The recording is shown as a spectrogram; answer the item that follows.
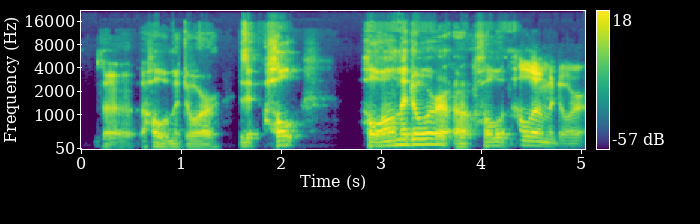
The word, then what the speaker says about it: Holodomor: now I don't know if I'm gonna be able to pronounce that at all. I think you Yeah, just ruined my brain. Holodomor. That's it. Holodomor.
